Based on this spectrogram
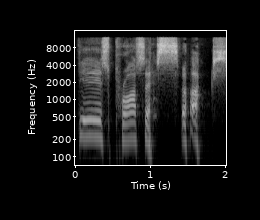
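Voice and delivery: slow, drawn-out mock whine with a laugh; whiny complaint. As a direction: drag it out like a fed-up beginner. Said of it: "they're like".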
